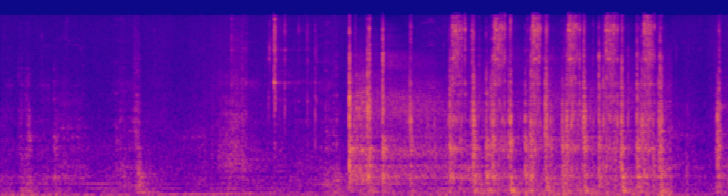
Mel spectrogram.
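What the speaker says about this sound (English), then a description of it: "once you have it in place, then go ahead and tighten it up." A rail clamp on a TruXedo TruXport tonneau cover is tightened with a ratchet, making rapid repeated clicking bursts up close that grow denser and louder after a few quieter handling sounds, with no talking.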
